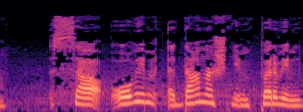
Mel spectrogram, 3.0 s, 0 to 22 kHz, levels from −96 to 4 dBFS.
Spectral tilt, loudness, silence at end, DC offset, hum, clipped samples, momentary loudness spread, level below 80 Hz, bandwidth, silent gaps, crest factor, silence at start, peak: -5 dB/octave; -18 LUFS; 0 s; under 0.1%; none; under 0.1%; 9 LU; -54 dBFS; 13 kHz; none; 16 dB; 0 s; -2 dBFS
